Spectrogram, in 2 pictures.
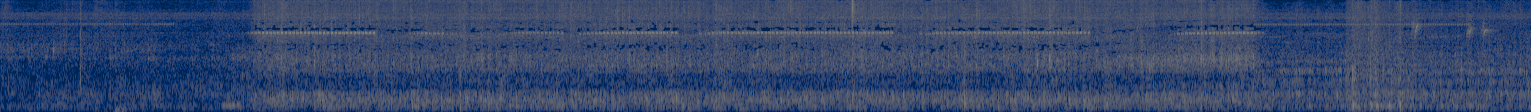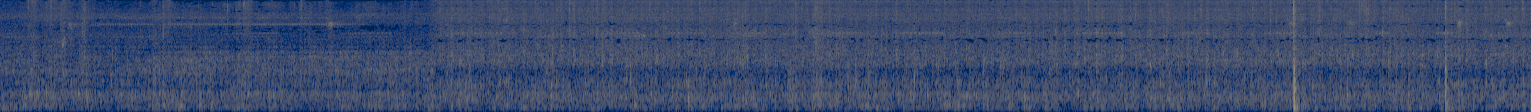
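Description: Quiet rural outdoor ambience: a steady hiss, with a high, thin tone repeating in phrases of about a second for roughly ten seconds near the start, and one sharp click near the end.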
